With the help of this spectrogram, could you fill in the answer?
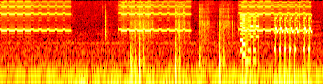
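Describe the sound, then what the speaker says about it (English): Phone ringing in the Ace Attorney Investigations video game: a repeated electronic ringtone trills in short bursts over a low game hum, with beeps and interface blips layered on top. "Agent Hicks's phone! It's ringing from somewhere, sir!"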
